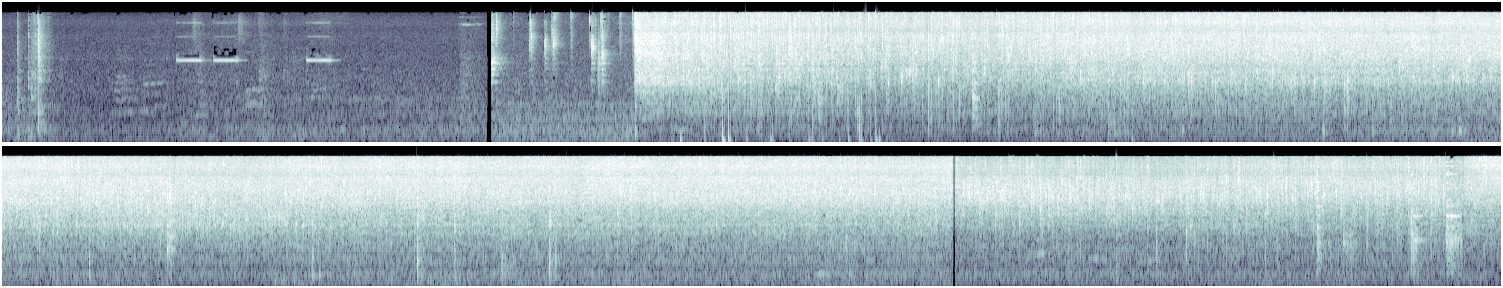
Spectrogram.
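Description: A few short beeps from an induction cooktop, then about six seconds in a loud sizzle starts as small shrimp go into hot oil in an aluminium wok. The sizzling continues, with a metal spatula scraping and clicking against the pan as the shrimp are stirred.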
